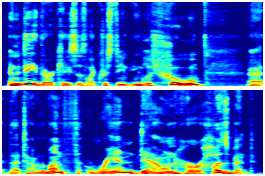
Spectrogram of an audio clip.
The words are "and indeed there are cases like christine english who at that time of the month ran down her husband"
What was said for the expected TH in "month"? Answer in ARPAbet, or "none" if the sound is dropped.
TH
